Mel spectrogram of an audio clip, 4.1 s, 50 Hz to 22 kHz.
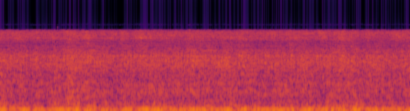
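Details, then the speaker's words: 1977 Holden Torana A9X-style V8 gives a deep, loping idle with an uneven, choppy beat and steady shake; healthy lumpy cam idle, as expected. "There's nothing more boring than a bit of a muscle car that doesn't have a lumpy sound to it."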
